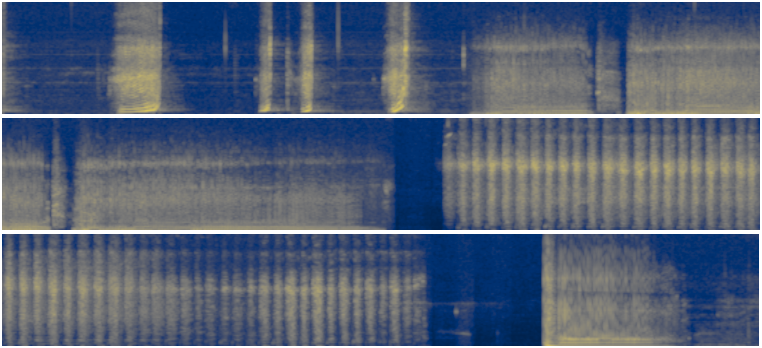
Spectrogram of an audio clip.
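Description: A beatboxer imitates sounds with his mouth, one after another. First come short scraping, sweeping bursts for a zipper and a longer sustained noisy sound. Then a helicopter is done as a long run of rapid, even pulses, and near the end comes a deep bass burst for a loudspeaker.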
